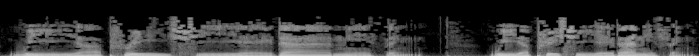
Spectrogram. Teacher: 所以这从头说到 anything 的时候，我们两个重音就是 pre 跟 da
